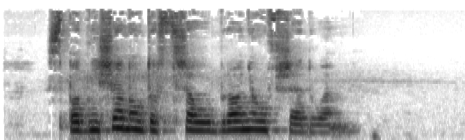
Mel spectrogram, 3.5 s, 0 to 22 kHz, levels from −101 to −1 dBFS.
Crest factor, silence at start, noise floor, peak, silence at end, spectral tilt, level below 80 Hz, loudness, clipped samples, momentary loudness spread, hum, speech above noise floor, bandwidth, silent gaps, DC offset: 16 dB; 0.35 s; -71 dBFS; -2 dBFS; 0.9 s; -3.5 dB/octave; -60 dBFS; -16 LUFS; under 0.1%; 13 LU; none; 55 dB; 17 kHz; none; under 0.1%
